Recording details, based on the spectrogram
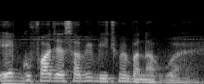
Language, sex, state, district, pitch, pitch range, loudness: Hindi, male, Chhattisgarh, Sukma, 145 Hz, 100-165 Hz, -19 LUFS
